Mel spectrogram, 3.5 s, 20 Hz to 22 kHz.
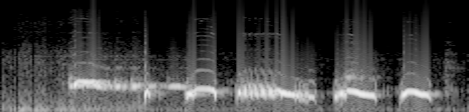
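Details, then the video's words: Spotted dove calling kuk 3 style, a wild local bird said to be agitated and noisy: one long level coo followed by four short arched coos in a bouncing rhythm. "Derkuku tekukur kuk3 lokal alam asli ngamuk bikin ribut || suara besar"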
